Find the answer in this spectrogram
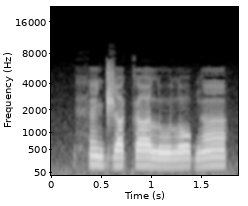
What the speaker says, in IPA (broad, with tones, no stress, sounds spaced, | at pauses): h ɛ̃˦ d͡ʒ a˧ k a˧ l o˨ l ɔ˨ ɡ ã˨˦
